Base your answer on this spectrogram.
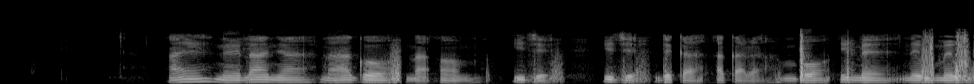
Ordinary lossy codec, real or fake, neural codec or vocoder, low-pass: AAC, 24 kbps; real; none; 5.4 kHz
